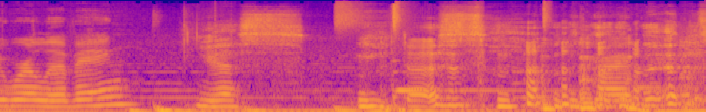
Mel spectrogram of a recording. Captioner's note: chuckling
